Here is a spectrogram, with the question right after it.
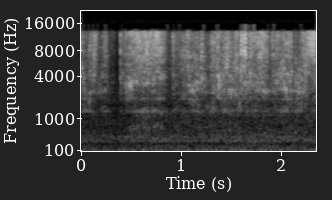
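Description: Fresh milk and other face pack ingredients stirred in a small bowl, a steady close scraping and rubbing sound lasting throughout with no pauses.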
